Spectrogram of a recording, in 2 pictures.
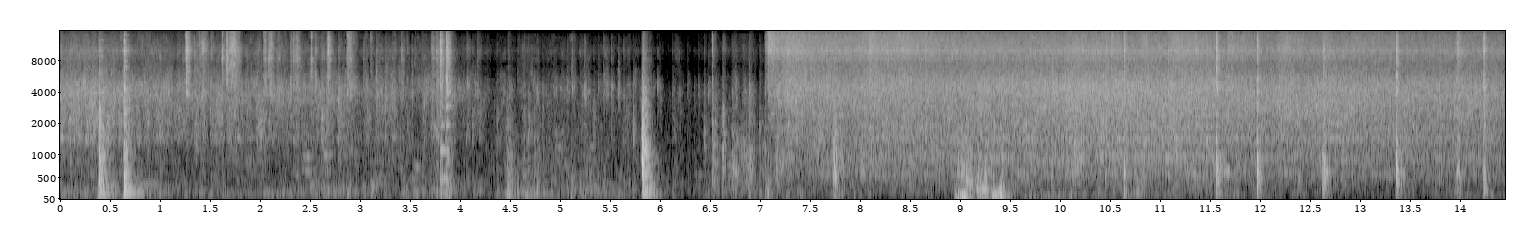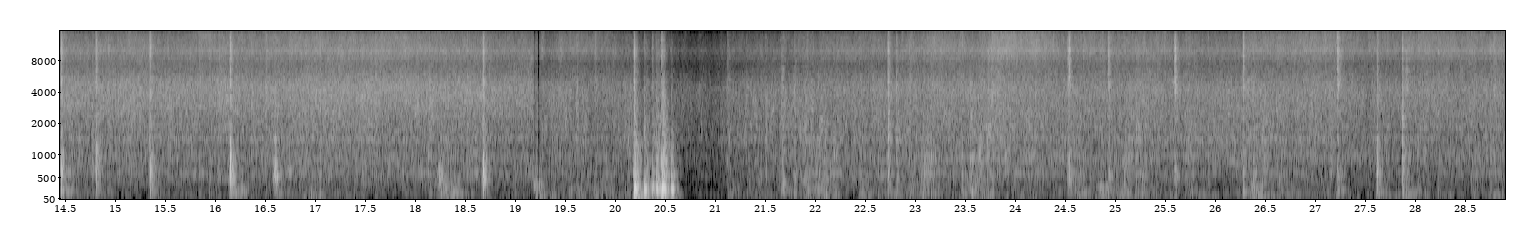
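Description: Chicken pieces frying in hot oil in an aluminium wok, with metal tongs and a metal spatula clicking and scraping against the pan. About seven seconds in, the sizzle jumps to a loud steady hiss as the pan fills with chicken.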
